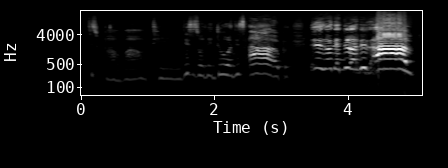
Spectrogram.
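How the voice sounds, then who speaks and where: Brief: young Nigerian woman, vlogger, bright lively voice, high and animated, quick to laugh out loud. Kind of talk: casual video chat commentary.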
